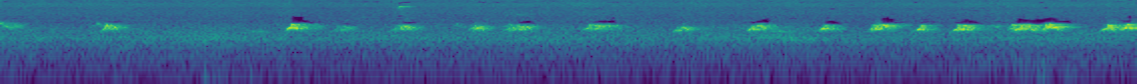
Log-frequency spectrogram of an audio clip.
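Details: European bee-eaters preparing insects and feeding nestlings in nest holes, uttering short, buzzy, trilled calls repeated roughly twice a second, growing louder and closer together toward the end.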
